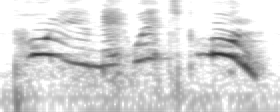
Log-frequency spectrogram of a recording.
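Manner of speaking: very high, very loud bellow; straining shout. Acted. Mugglewump yelling at helpers to pull the carpet, bellow. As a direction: haul and yell.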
